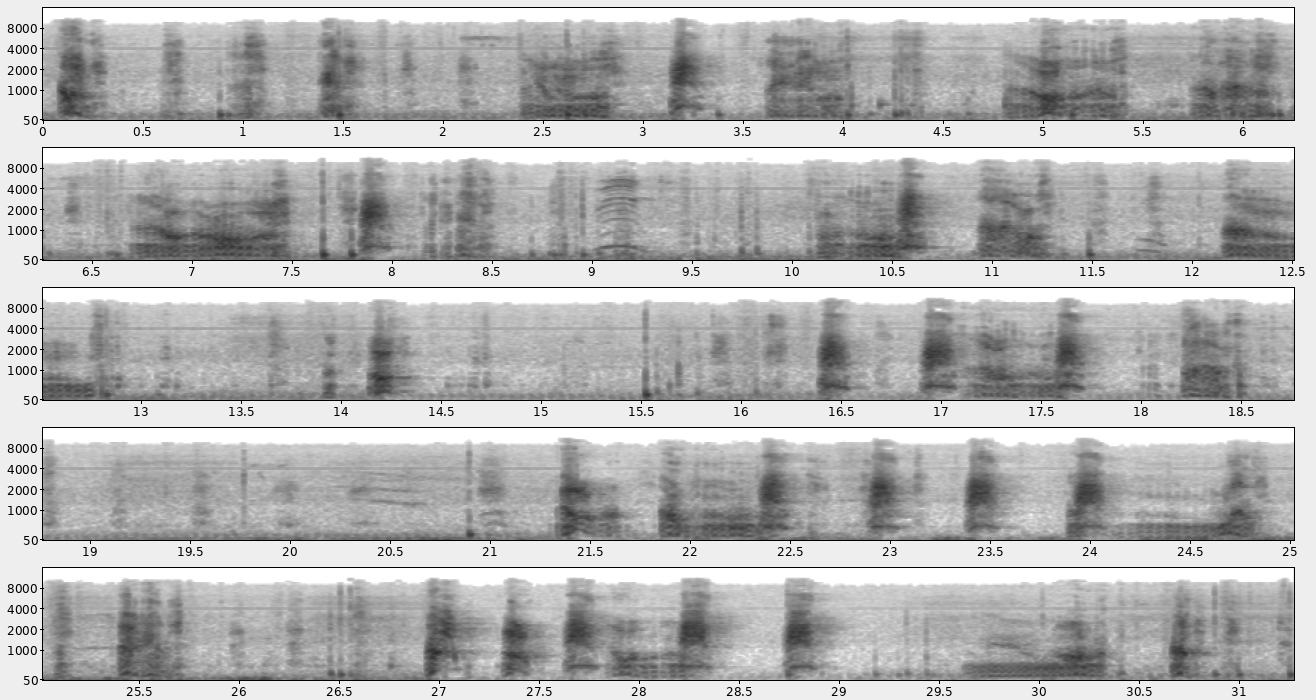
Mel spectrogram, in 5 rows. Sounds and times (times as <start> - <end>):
Bark: 3.2 - 3.4, 7.8 - 8.1, 16.4 - 17.8, 22.3 - 24.2, 27.0 - 29.0.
